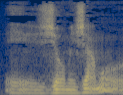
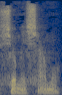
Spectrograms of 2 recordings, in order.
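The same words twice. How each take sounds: First: The ll sounds like the s in measure. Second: The ll sounds like English sh. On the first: "se dice Y" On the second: "se dice She"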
